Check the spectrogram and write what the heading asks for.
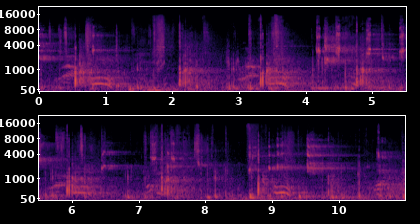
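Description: Tennis rally on an indoor hard court: a string of sharp racket-on-ball strikes and ball bounces less than a second apart, with short squeaks of shoes on the court surface between them.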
